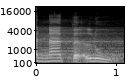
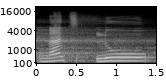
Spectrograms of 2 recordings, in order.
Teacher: Najlu, jangan dibaca natlu ya, tidak boleh dipantulkan, jangan sampai keluar bunyi te, karena yang terbentuk suara di sini adalah desis anginnya, bukan pantulan hurufnya ya.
